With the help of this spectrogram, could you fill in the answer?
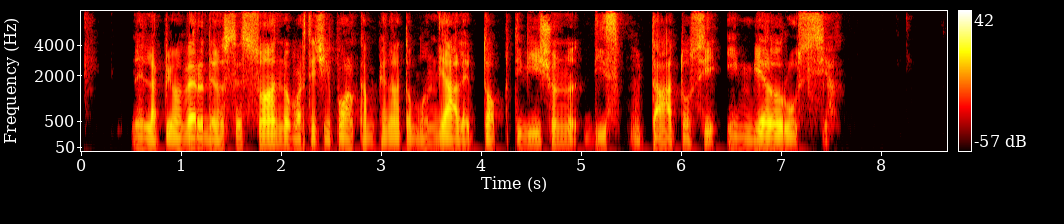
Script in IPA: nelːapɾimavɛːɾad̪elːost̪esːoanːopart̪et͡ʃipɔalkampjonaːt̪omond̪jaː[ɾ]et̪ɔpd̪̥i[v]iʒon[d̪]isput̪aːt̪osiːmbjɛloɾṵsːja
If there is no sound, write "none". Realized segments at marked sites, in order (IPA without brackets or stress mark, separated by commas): l, v, d̪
